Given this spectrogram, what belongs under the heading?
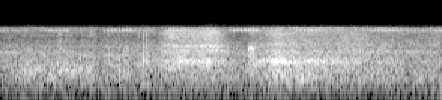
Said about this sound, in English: Yeah, you're hearing crickets.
